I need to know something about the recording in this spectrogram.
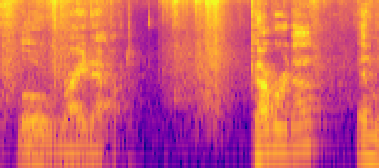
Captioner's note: foil rustling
